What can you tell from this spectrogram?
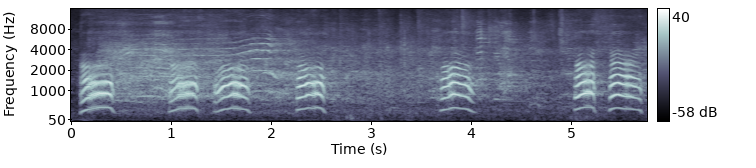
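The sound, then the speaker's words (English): A crowd of women grunt together on a count of three, imitating Tim Taylor's grunt from the show Home Improvement: about seven loud, rising-and-falling grunts in an uneven rhythm, with a murmuring crowd in between. “On the count of three, ladies are gonna grunt.”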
